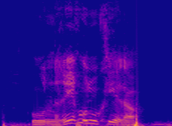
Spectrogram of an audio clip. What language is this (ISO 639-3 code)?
kab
